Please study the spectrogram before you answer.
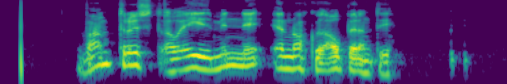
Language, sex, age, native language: Icelandic, male, 40-49, Icelandic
